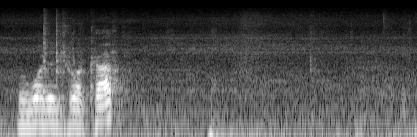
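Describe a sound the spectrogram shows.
A ceramic cup clinks onto a metal tray.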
